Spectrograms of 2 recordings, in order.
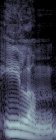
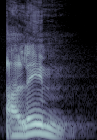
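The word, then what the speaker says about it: Elim: So I'm going to say it's Elam, but it's Alim.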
